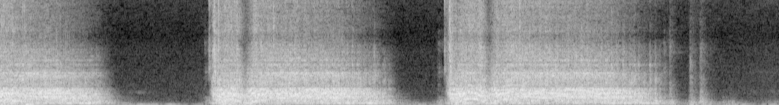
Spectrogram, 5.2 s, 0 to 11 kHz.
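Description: A 1995 Dodge Ram 2500's starter cranks the engine in three loud, steady bursts of whirring, separated by brief pauses and heard alone without any voice.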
